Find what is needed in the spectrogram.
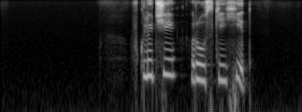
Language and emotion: Russian, neutral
